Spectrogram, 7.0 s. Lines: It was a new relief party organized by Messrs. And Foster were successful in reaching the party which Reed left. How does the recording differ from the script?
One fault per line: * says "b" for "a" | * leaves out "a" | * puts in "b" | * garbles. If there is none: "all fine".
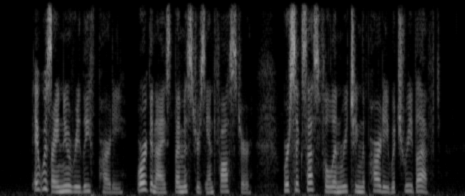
all fine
